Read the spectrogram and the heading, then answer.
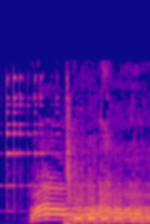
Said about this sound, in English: Do you need a refill? Yeah, I do, actually. Oh, we got a bell for that.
